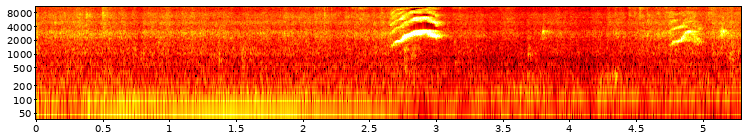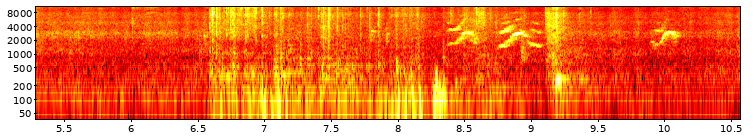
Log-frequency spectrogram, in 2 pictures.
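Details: A breeding budgerigar, kept with chicks, gives a sharp, rising chirp, followed later by a few softer chirps amid wing flutters.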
